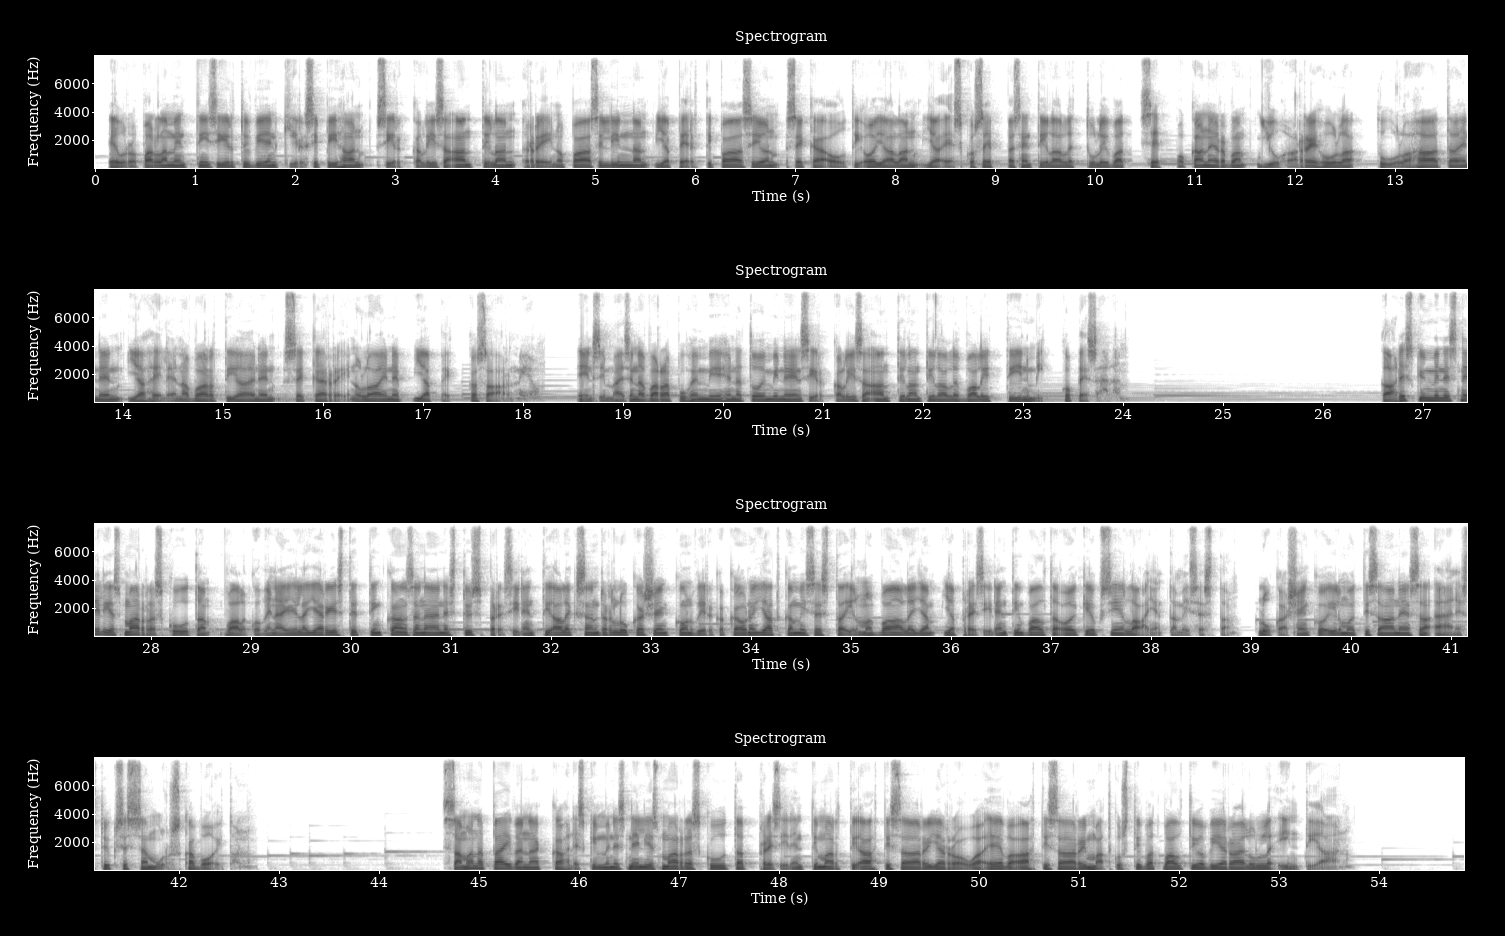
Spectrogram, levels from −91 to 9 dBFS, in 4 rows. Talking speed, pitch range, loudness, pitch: 85 wpm, 110-130 Hz, -24 LUFS, 115 Hz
